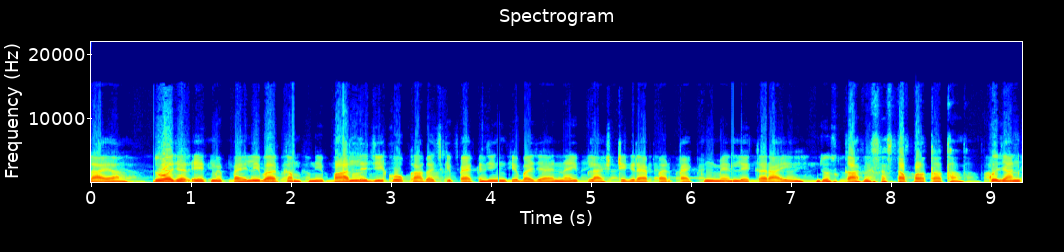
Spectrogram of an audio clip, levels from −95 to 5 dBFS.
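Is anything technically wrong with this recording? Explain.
Yes. The audio has three blocks of digital silence. The first is at 2.02 s and lasts about 11 ms. The second runs from 4.06 to 4.09 s, about 21 ms. The third is at 6.41 s, again about 11 ms. In each, the output was likely not filled in time. The lengths fit a 512-sample buffer, doubled for the middle one. The sound cuts off and returns with no fade. The short ones click like ticks. The longer one is a brief hole.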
